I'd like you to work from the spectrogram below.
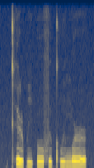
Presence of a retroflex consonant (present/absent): present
